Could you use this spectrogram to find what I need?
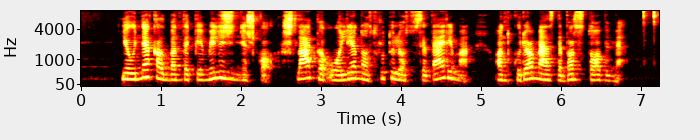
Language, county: Lithuanian, Alytus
